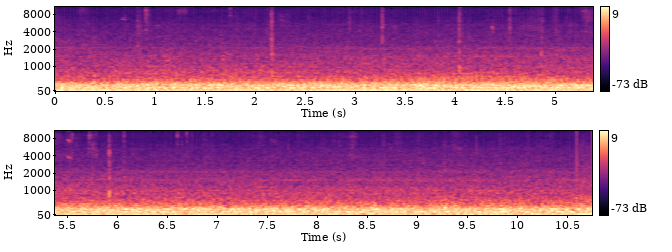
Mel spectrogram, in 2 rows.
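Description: Steady low rumble of a Boeing 737-800's cabin noise heard from inside the cabin, with a few faint light clicks scattered through it.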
